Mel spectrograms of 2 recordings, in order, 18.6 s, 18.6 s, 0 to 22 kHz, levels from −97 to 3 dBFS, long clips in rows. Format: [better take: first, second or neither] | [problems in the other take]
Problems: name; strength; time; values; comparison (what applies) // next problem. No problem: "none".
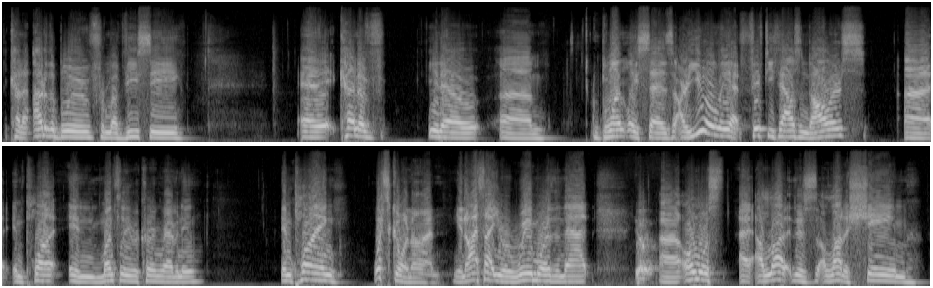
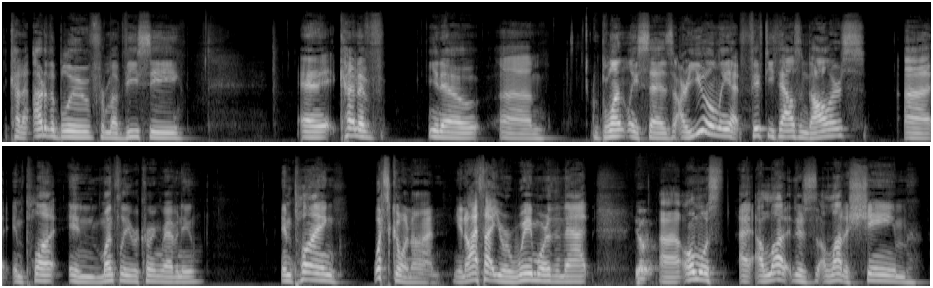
second | distortion; heavy; 8 dB below the speech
